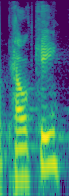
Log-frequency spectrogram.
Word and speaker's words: Pielke: we now have uh Dr Roger pelky I've pronounced it correctly I see by your name not by your head nodding yeah you got it that's and uh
